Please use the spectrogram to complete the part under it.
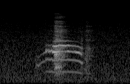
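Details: Orange-and-white domestic cat giving one clear, drawn-out meow that rises and then falls, in a quiet room. A person calls the cat by name just before and after.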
